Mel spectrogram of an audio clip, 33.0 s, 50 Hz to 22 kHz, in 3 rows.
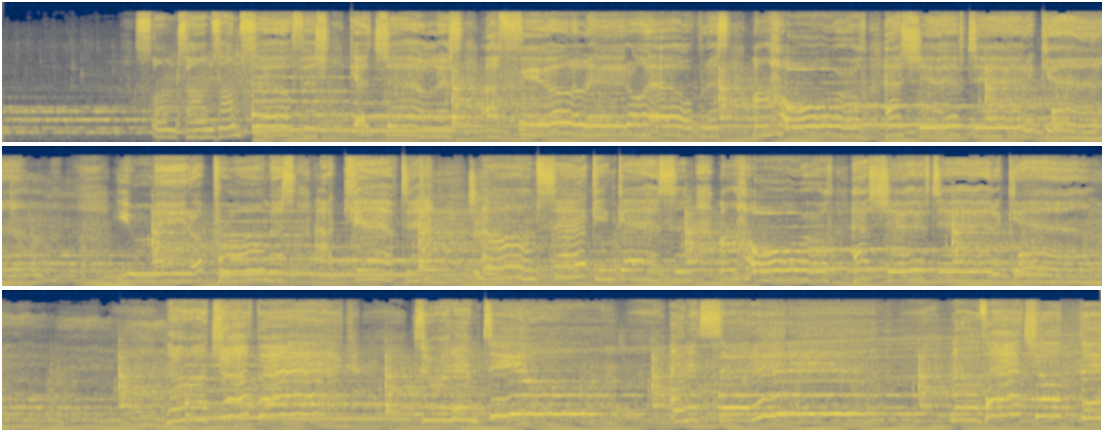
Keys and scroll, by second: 20.6 ], 20.7 ], 20.8 ], 31.3 [, 31.4 [, 31.4 [.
